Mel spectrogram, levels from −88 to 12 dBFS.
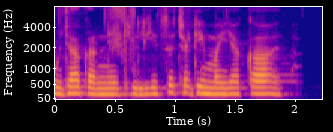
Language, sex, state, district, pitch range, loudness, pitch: Hindi, female, Uttar Pradesh, Jyotiba Phule Nagar, 190-210 Hz, -17 LUFS, 200 Hz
